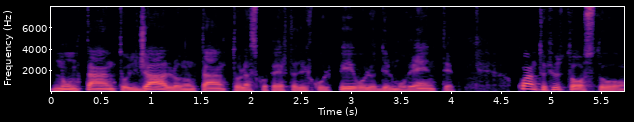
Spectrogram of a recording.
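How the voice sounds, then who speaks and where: In a Tuscan accent, a man talks at a moderate pace with a medium pitch and a dark, mellow tone. The recording is very clean and dry, close with no echo, over a silent background. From Tuscany. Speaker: author and magistrate. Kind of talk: TV interview. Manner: measured, with hesitations.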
